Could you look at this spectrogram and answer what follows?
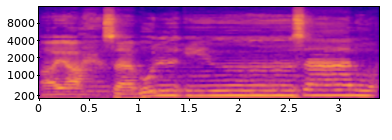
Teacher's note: نون ساکن کے بعد سین حروف اخفا میں سے ہے تو یہاں پر اخفا ہوا یعنی غنہ زمانی کر کے پڑھیں گے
